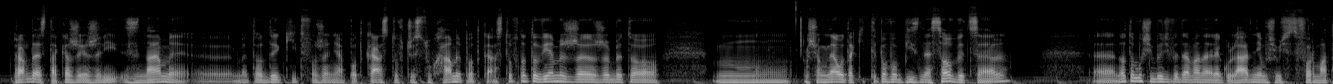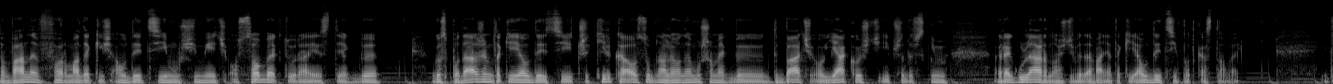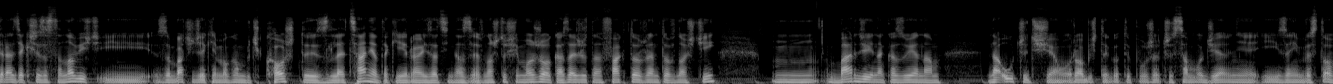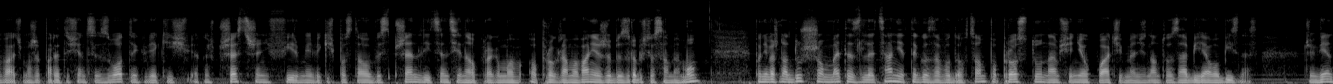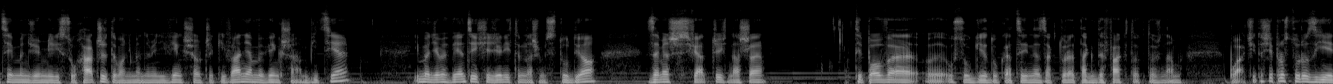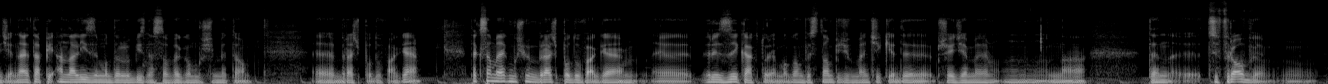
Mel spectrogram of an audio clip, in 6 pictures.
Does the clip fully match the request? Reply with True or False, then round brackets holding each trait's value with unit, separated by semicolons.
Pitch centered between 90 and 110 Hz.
True (100 Hz)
